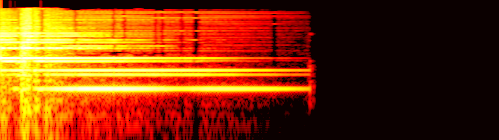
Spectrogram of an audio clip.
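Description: Notification-bell sound effect: a single bright ding, struck once, ringing with several clear tones and dying away about a second and a half in.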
